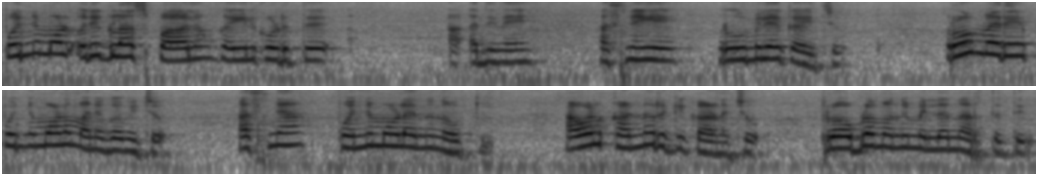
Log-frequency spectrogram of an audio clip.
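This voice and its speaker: A woman's voice: high-pitched, expressive, normal speed, long pauses, darkish tone, a little hiss or hum. A woman with a Malappuram Malayalam accent narrating an emotional family story aloud.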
